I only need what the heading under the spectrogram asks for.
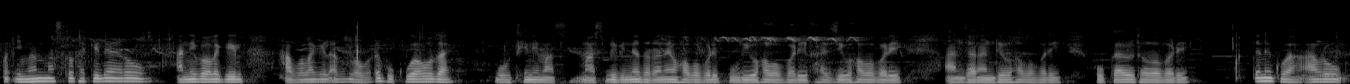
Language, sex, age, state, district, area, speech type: Assamese, male, 45-60, Assam, Morigaon, rural, spontaneous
